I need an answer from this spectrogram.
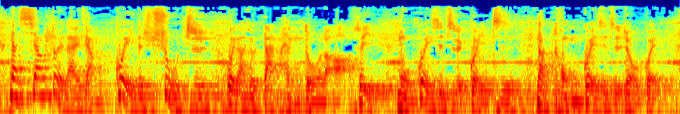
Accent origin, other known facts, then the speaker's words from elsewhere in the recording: China; 我们中国人也称之为官桂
